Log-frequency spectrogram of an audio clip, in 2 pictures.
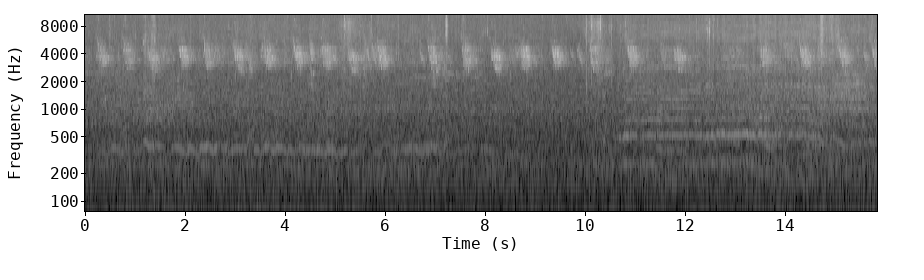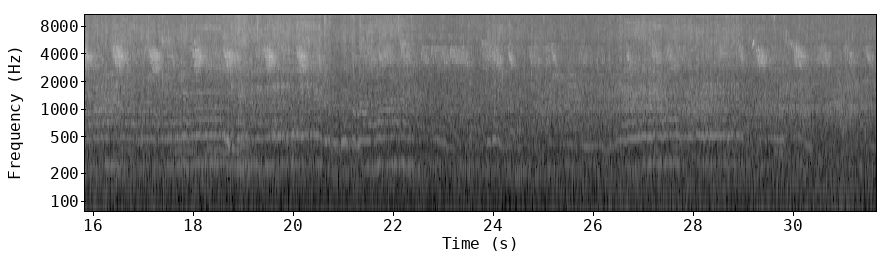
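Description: A cluster of honeybees buzzing close up, a wavering hum that shifts in pitch and grows fuller about a third of the way in. Over it runs a high chirp repeating about two to three times a second.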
